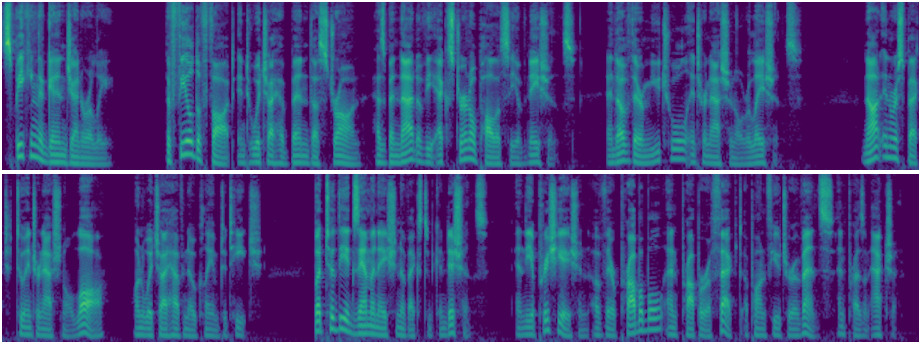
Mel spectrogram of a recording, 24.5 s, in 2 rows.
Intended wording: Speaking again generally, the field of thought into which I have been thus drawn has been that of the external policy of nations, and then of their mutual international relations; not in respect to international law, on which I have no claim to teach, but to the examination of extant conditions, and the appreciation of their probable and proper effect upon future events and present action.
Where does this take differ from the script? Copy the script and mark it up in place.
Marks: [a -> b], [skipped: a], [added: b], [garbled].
Speaking again generally, the field of thought into which I have been thus drawn has been that of the external policy of nations, and [skipped: then] of their mutual international relations; not in respect to international law, on which I have no claim to teach, but to the examination of extant conditions, and the appreciation of their probable and proper effect upon future events and present action.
